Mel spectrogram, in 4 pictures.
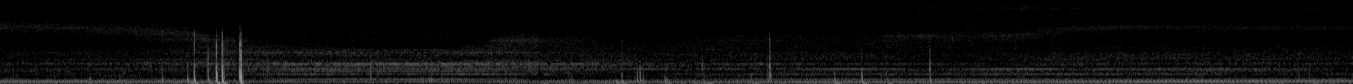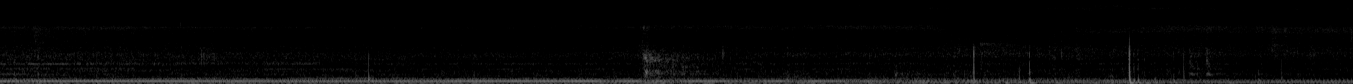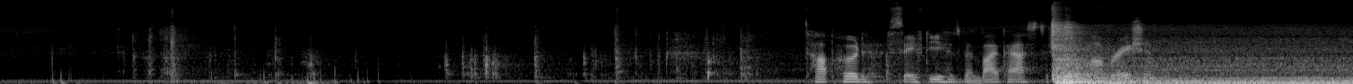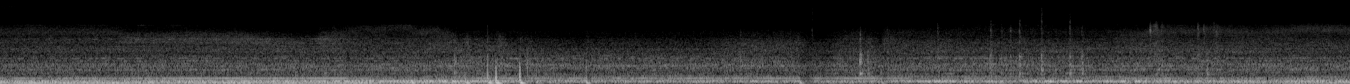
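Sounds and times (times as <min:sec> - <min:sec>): mixer grinder humming: 0:37.6 - 0:54.0.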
